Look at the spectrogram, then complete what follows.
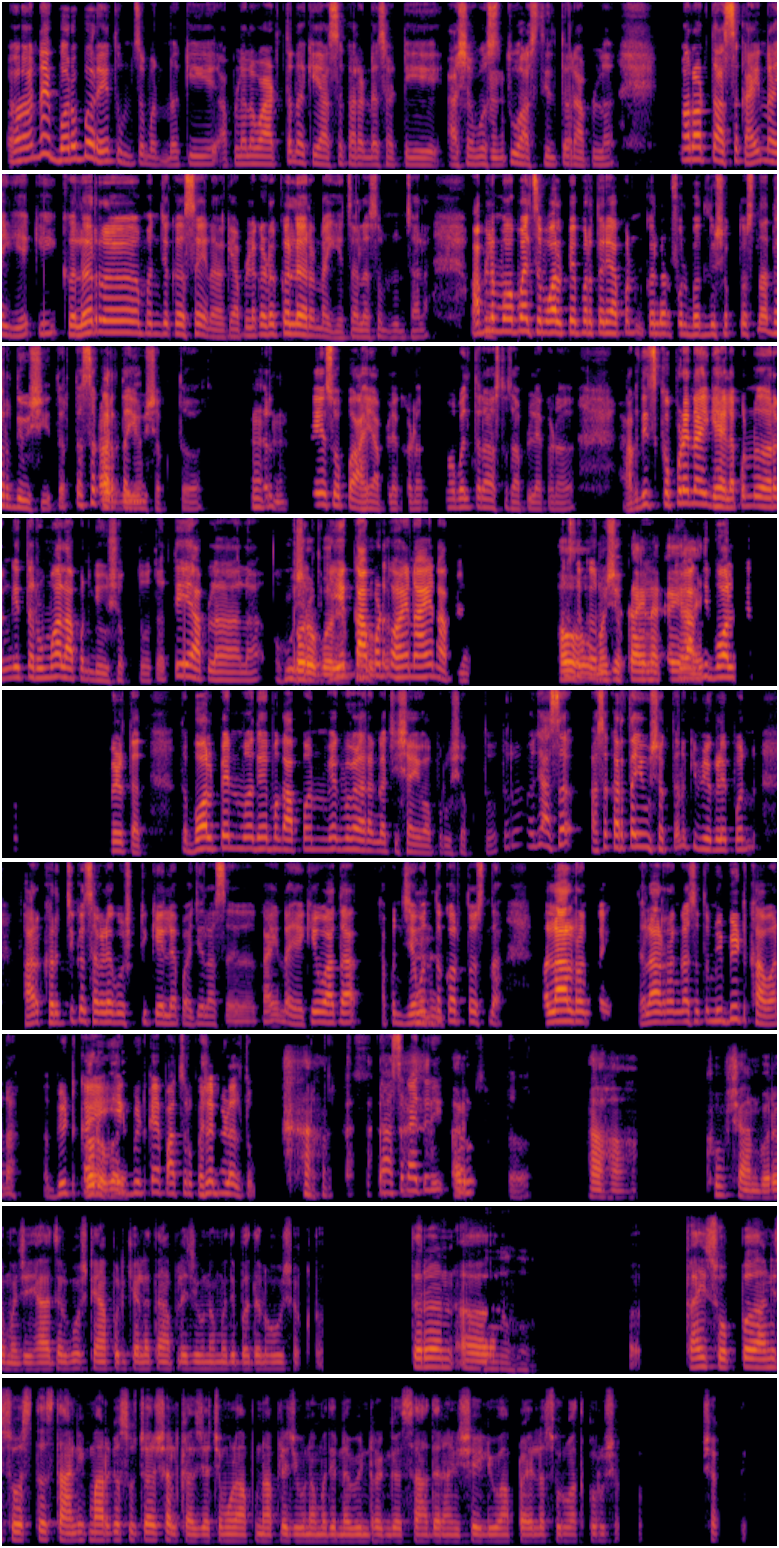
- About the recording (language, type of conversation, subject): Marathi, podcast, नवीन रंग, साधन किंवा शैली वापरण्याची सुरुवात तुम्ही कशी करता?
- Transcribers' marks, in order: other background noise; tapping; laughing while speaking: "पाच रुपयाला मिळेल"; laugh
